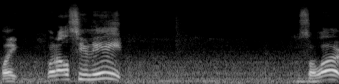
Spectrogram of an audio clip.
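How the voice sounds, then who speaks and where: With noticeable noise in the background, a man speaks at a moderate pace. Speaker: health coach and sales trainer. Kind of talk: casual vlog monologue. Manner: rambling, casual.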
